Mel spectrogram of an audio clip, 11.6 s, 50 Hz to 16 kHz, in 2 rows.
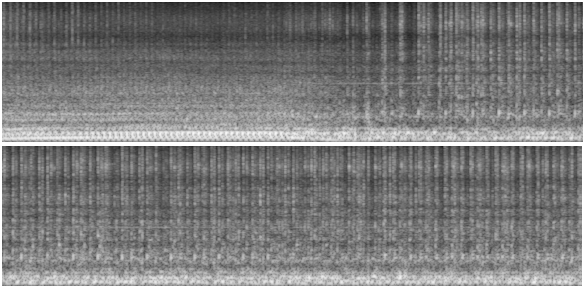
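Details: BluePrint 396 big-block crate engine for a 1970 Camaro SS, first run on a stand outside after oil priming and a timing check: steady lumpy idle with clean, even blips. It sounds healthy with no leaks, though the owner notes the flywheel or headers sound different revving.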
